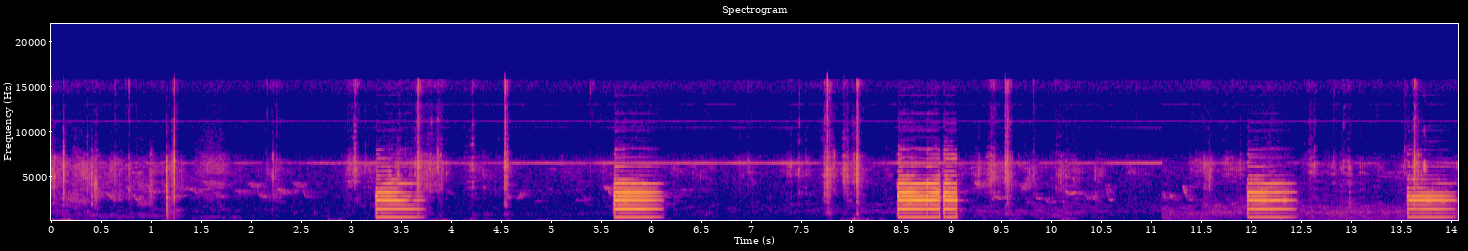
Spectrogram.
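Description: Garrett 150 metal detector giving five short beeps of the same pitch, each about half a second, as its coil is swept over a freshly dug hole: the signal of a metal target still in the ground.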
